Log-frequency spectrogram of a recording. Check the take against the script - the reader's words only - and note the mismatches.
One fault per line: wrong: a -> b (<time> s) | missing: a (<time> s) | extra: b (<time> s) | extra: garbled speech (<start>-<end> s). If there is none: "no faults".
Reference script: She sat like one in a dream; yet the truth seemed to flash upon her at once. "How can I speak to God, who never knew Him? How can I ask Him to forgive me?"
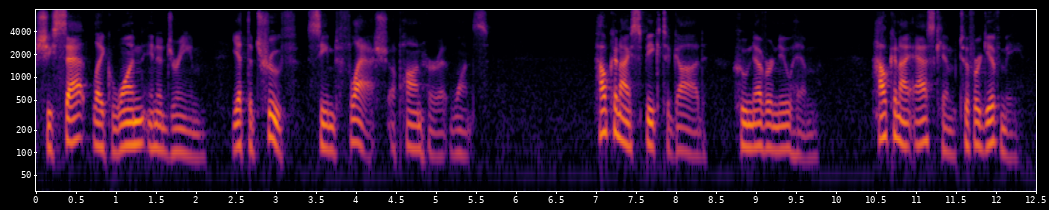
missing: to (3.8 s)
